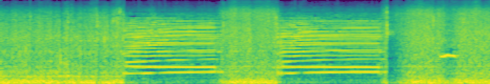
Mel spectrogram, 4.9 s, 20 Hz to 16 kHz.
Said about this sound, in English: From the 1MC, pass the word. Dive, dive. Sound two blasts of dive alarm. Pass the word. Dive, dive.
